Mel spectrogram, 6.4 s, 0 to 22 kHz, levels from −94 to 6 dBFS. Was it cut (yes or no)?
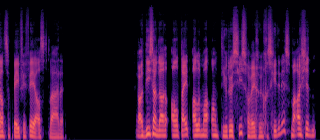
no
